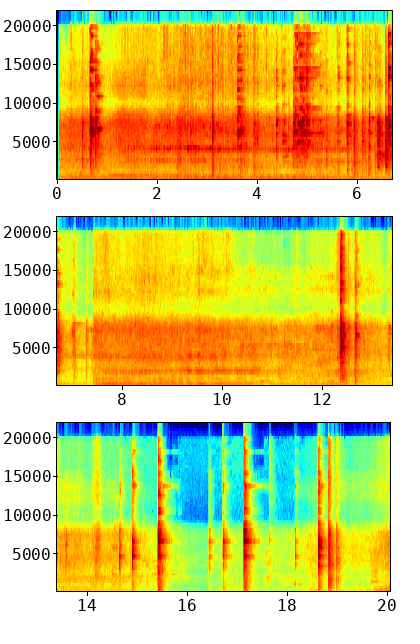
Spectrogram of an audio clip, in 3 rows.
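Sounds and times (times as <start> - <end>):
sharp metallic clanks: 0.4 - 7.7, 12.3 - 13.7, 16.4 - 17.6.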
